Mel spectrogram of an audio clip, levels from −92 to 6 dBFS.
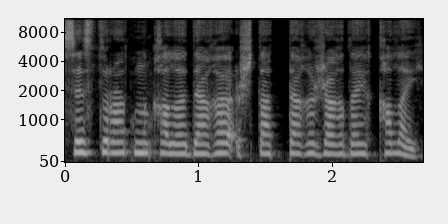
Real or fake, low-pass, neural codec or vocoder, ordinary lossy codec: fake; none; vocoder, 22.05 kHz, 80 mel bands, WaveNeXt; none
